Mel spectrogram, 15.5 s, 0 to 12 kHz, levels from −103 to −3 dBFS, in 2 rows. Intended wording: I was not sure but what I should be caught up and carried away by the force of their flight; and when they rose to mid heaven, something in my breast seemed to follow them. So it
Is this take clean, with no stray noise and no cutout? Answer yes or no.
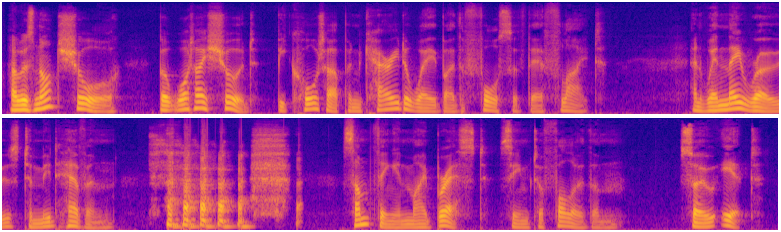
no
